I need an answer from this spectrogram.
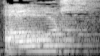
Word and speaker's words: hours: 2 ঘন্টা পর, after 2 hours, তাই তো, আফটার 2 hours। এখানে এইচটা কিন্তু সাইলেন্ট।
